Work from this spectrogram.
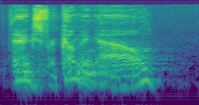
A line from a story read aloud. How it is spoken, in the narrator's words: through gritted teeth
